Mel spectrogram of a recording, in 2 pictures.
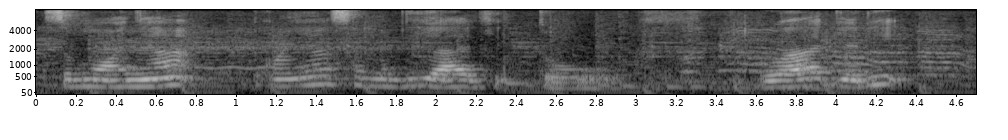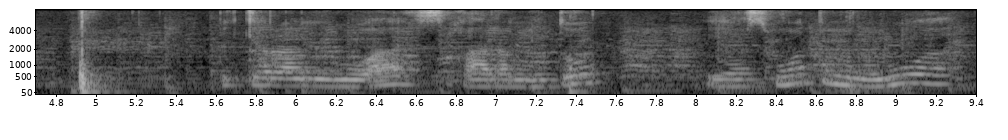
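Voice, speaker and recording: A woman's voice: medium pitch, slow, long pauses. A 21-year-old woman from Bandung with a Sundanese Indonesian accent, talking casually and emphatically to her viewers in slangy speech. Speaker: vlogger. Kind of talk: casual talk to camera. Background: music.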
